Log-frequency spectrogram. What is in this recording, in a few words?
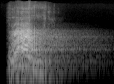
Catbrow Pet Speak; Warframe; Pet Ship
